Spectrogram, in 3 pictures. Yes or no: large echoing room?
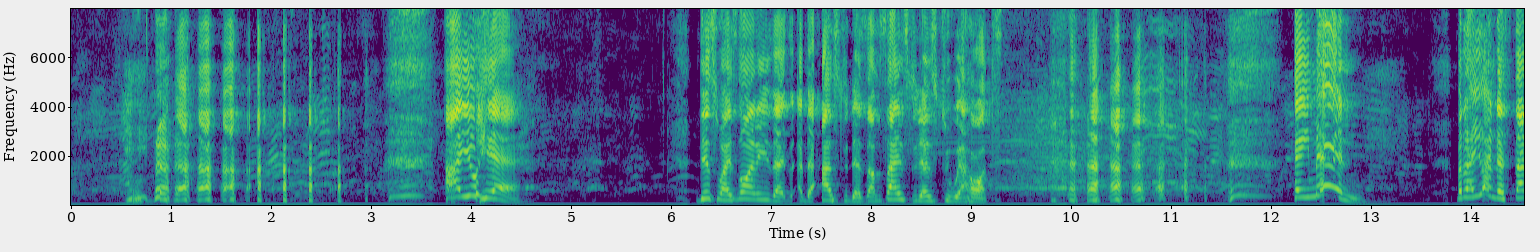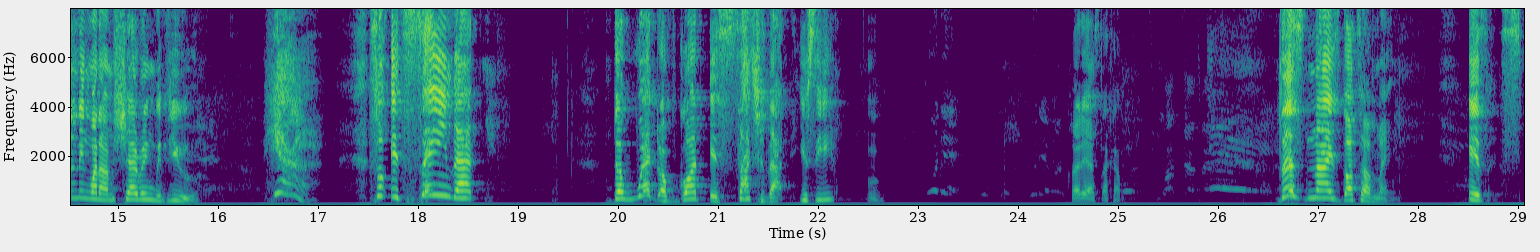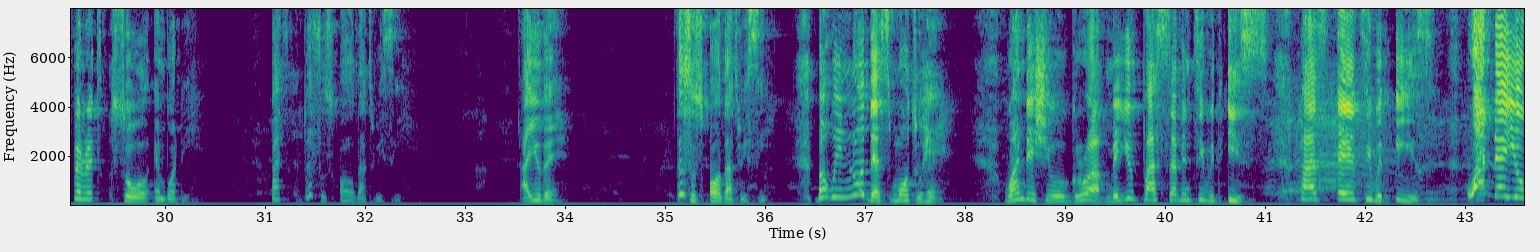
yes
